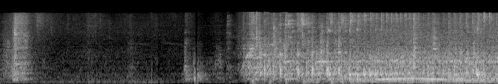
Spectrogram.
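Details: Briggs & Stratton engine transplanted onto a Lawn-Boy mower deck, sat since spring, fresh oil, 89-octane fuel with Marvel Mystery Oil in fuel and oil: a few failed pulls with short sputters, then it catches and runs; hard starting, owner suspects carburetor diaphragm.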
